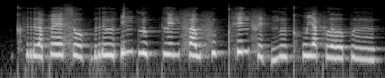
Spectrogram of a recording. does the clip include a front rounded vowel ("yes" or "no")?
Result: no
